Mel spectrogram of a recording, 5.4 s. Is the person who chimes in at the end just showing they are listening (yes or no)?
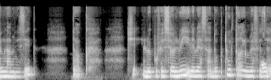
no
